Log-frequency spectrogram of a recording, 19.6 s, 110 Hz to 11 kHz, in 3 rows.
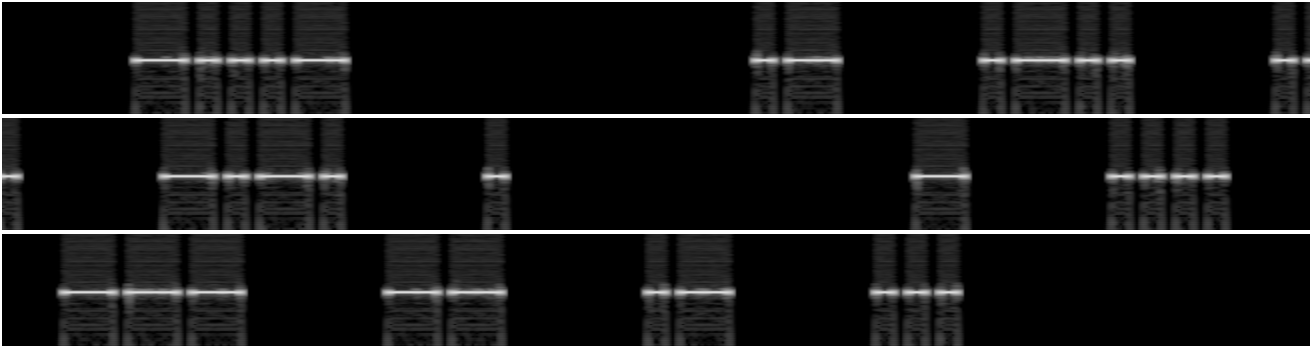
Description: Morse code, heard as a keyed tone, about 15 wpm, spaced as for 8 wpm, 1000 Hz. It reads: <BT> ALICE THOMAS
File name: qotdfiles / 8wpm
